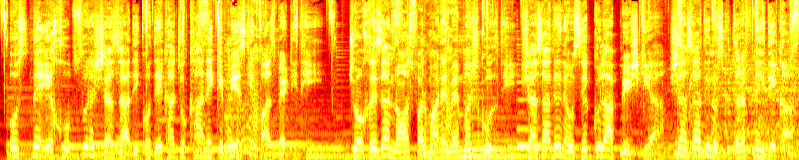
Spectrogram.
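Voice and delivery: usual speaking voice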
